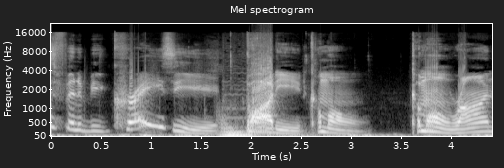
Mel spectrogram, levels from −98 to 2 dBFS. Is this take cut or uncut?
cut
